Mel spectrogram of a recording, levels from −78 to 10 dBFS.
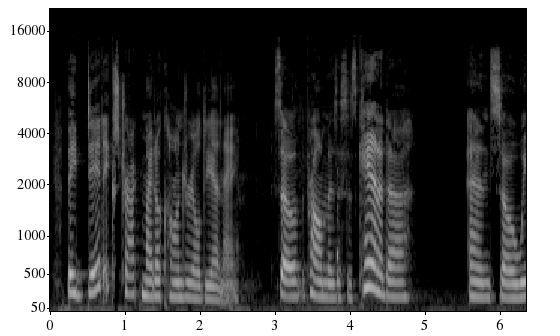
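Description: At 3.80 to 3.83 s, just after "the problem", and again at 5.40 to 5.42 s, the speech skips ahead and a brief glitch replaces it. This is likely a broken MP3 bit reservoir: frames went missing, and the next frame pulled its borrowed data from the wrong bytes. Each glitch lasts roughly one 26 ms MP3 frame.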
